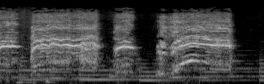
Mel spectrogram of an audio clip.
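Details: Four-month-old Vietnamese pot-bellied piglet being caught by hand to be weighed, at 15 kg, on a village farm in winter: loud, shrill, sustained squeals in three long bursts with brief pauses.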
